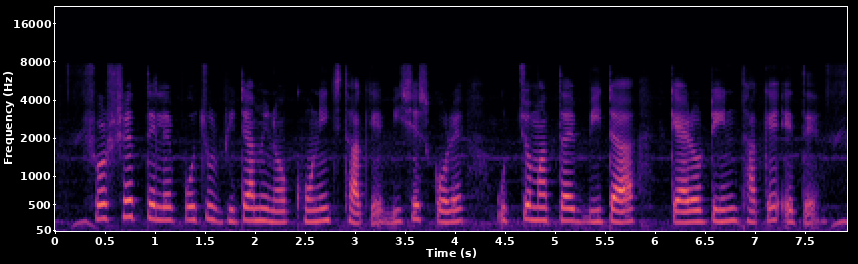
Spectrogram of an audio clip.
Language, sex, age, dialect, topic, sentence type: Bengali, female, 25-30, Standard Colloquial, agriculture, statement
